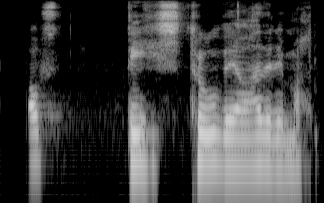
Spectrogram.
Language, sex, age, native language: Icelandic, male, 10, Icelandic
